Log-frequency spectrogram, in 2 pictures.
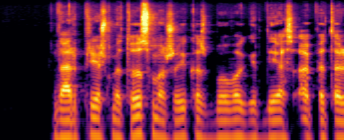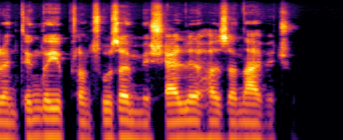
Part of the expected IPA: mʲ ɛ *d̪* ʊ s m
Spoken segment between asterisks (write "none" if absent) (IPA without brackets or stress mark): t̪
